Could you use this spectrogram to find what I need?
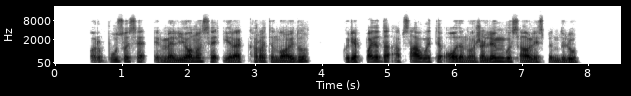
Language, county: Lithuanian, Tauragė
